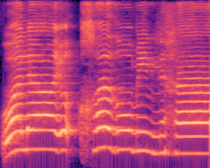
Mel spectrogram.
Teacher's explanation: ലാമിൻ്റെ കൂടെ അലിഫ് മദ് വന്നു, 2 കൗണ്ട് നീട്ടിക്കൊടുക്കുക. യുഖ്ഖദു മിൻഹ ഹംസ കൽക്കലയുടെ ലെറ്ററിലാത്തത് കൊണ്ട് ഹാഫ് സുക്കൂന് കൊടുക്കാൻ ശ്രദ്ധിക്കുക.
